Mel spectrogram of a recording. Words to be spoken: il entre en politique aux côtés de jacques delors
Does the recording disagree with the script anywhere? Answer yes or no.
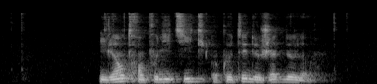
no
